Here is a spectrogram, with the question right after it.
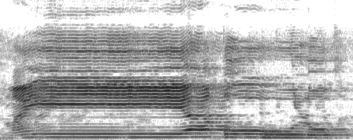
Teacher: yang tadi idghamnya itu nun mati masuk ke iya. Kemudian biguna dengan didengungkan ya. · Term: Idgham bi guna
